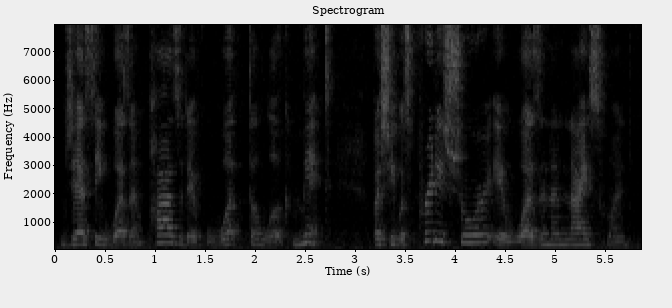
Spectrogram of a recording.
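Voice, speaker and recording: A woman reading a children's chapter book aloud as a teacher, in an expressive storytelling style. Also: mid-range voice, unhurried, slight background noise.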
